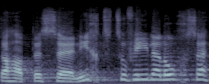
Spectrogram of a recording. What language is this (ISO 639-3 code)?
gsw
